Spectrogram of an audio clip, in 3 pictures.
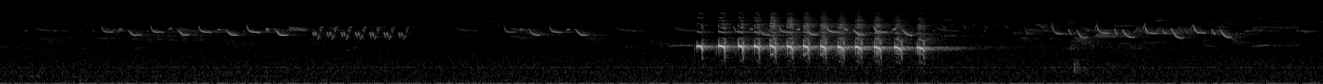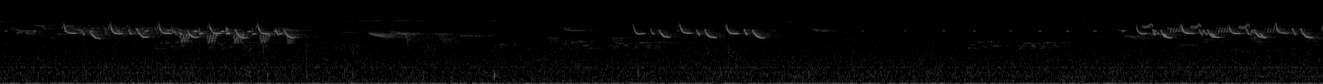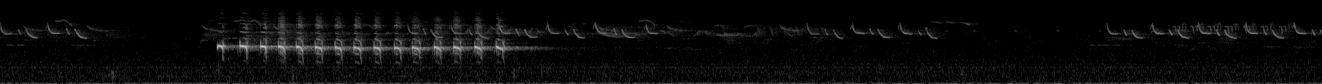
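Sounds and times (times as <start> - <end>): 
yamagera bird calling: 6.9 - 9.6, 28.6 - 32.3.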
